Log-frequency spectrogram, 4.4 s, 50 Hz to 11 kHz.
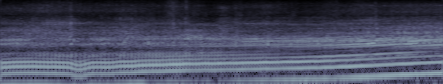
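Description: A 125 cc two-cylinder chopper's carburetted engine accelerating under the rider. The revs dip briefly just under a second in, then the engine note climbs steadily.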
